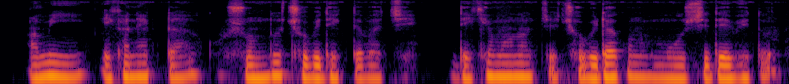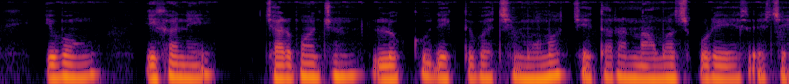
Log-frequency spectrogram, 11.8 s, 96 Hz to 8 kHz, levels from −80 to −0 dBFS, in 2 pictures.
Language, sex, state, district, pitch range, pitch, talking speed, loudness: Bengali, male, West Bengal, Malda, 130-145 Hz, 135 Hz, 145 wpm, -32 LUFS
